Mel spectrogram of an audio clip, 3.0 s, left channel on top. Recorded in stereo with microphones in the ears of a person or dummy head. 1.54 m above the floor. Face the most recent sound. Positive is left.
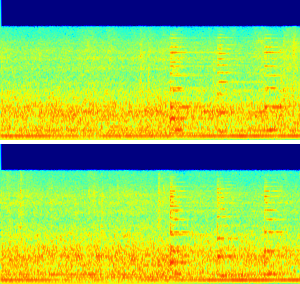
turn(degrees=-15)  # may be behind; listen again after turning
